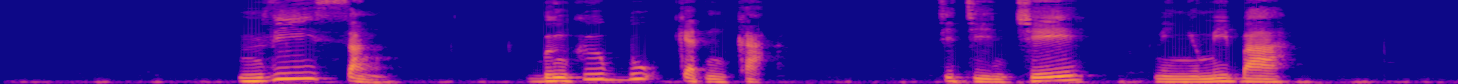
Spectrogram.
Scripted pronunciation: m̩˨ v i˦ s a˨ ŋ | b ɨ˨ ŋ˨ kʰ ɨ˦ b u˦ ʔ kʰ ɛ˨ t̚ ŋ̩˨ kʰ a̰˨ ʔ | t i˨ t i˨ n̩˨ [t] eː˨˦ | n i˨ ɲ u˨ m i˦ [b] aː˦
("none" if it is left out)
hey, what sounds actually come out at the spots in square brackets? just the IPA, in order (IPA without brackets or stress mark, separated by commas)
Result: t͡ʃ, b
